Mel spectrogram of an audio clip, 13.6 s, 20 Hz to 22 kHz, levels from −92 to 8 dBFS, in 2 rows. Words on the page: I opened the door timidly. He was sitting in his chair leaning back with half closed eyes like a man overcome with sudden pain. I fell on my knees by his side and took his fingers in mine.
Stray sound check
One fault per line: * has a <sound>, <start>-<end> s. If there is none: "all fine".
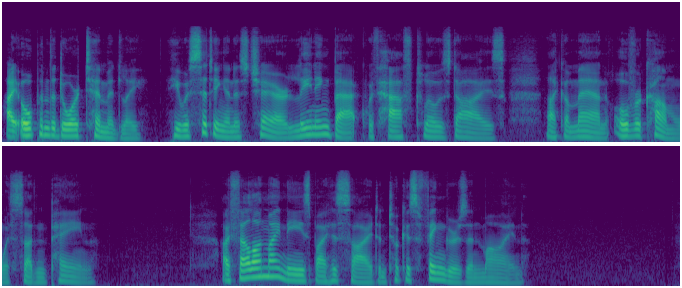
all fine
